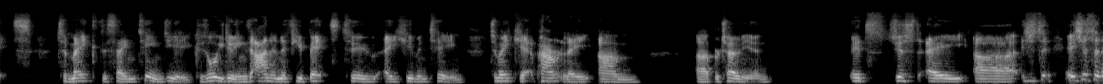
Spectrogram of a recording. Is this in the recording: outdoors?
no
